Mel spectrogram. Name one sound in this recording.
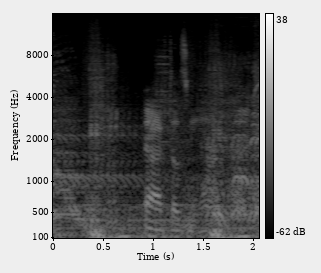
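A sword swishes as it slashes.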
